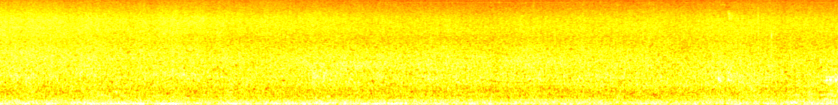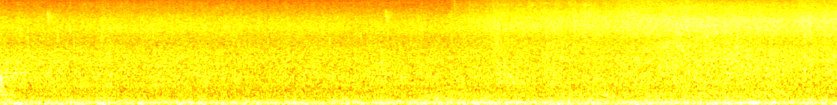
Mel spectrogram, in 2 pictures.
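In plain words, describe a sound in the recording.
Wind blows steadily and buffets outdoors.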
